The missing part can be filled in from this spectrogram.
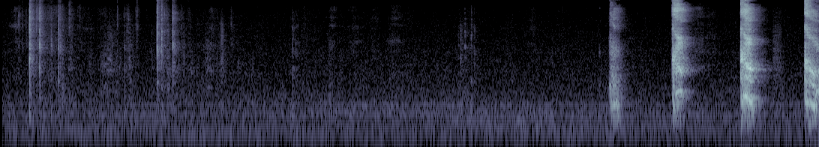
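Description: A dog gives a run of four harsh, forceful coughs after a quiet stretch with faint rustling.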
